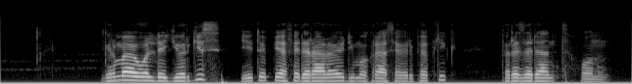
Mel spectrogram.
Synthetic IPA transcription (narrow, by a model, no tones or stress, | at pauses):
ɡɨɾmawiwɔld̪əɡoɾɡis | jɛit̪ʰjo̞pʼːɪjafed̪əɾalawid̪imo̞kɾasiawiɾipʰəblik | pɾezid̪ant̪ho̞nu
